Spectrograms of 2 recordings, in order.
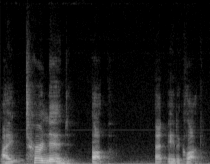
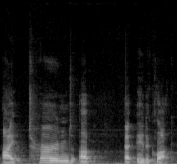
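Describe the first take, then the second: First: Turned is said with an extra syllable. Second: Turned is said as a single syllable. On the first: The speaker calls it wrong. "We do not say, ... That's very, very bad English" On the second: The speaker calls it right. "Guadalupe said"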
